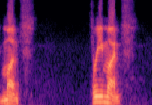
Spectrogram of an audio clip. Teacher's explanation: middle consonant sound all right so we get the N THS we get rid of the th sound so it sounds like months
